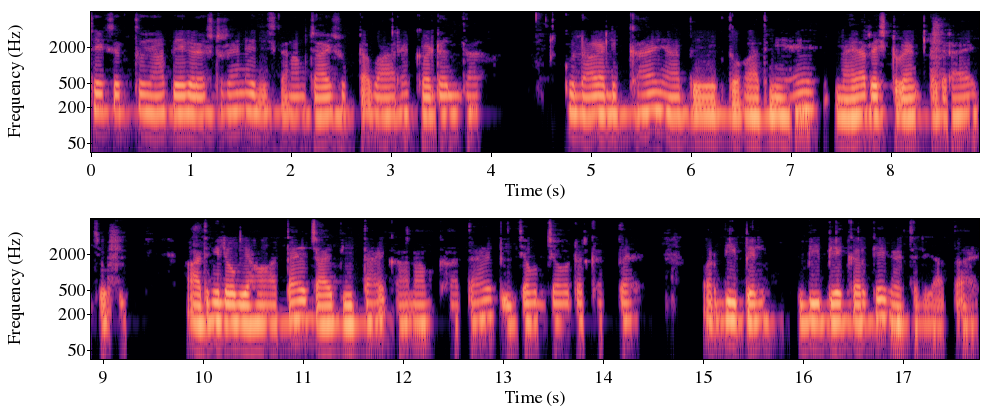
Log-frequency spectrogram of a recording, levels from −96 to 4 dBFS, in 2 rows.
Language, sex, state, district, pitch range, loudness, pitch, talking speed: Hindi, male, Bihar, Supaul, 145-160 Hz, -20 LUFS, 155 Hz, 195 wpm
